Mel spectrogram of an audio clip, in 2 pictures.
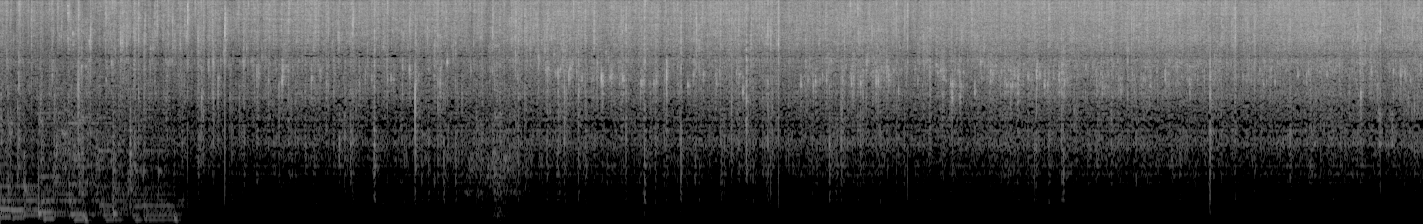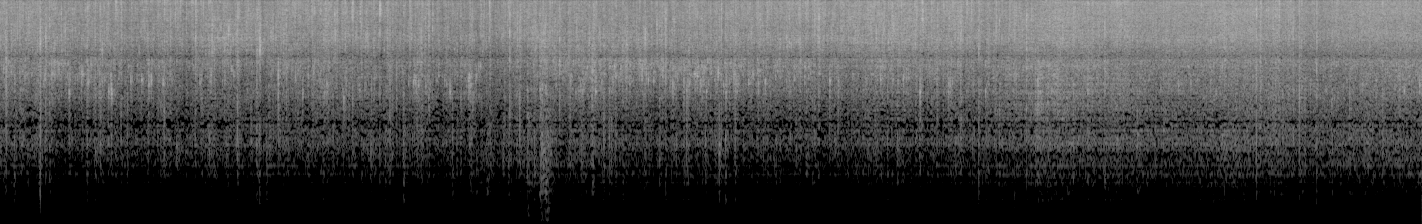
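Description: Beef oyster blade steaks searing in a hot nonstick frying pan: a steady sizzle and crackle of fat and meat juices. A little background music fades out about two seconds in.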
